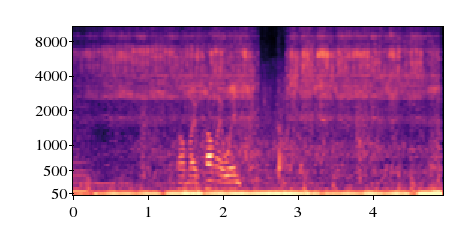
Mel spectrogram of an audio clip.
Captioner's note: fishing pole reeling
